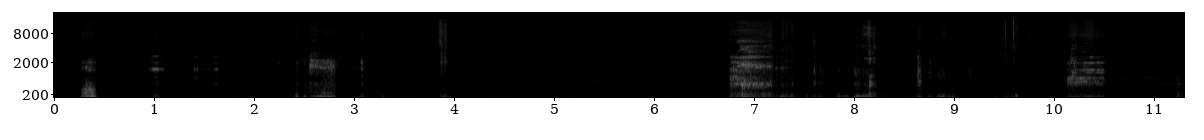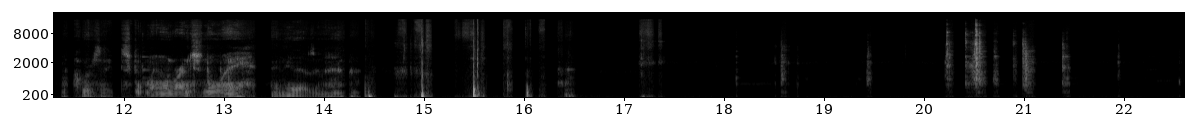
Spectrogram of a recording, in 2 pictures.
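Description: A metal wrench clicks and clanks against engine parts.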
